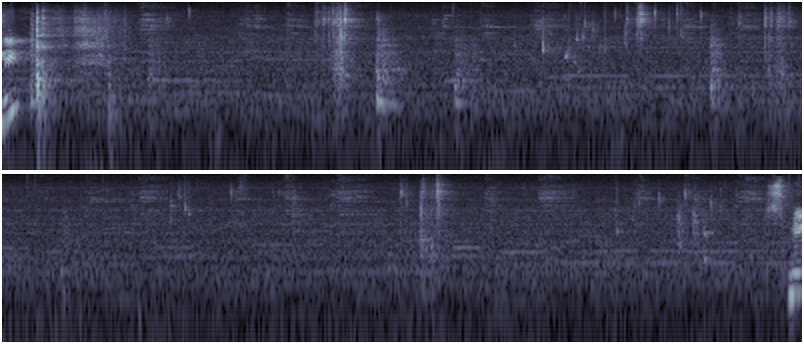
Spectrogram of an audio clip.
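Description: Wooden spoon stirring milk in a stainless-steel stockpot, with occasional separate knocks of the spoon against the pot.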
